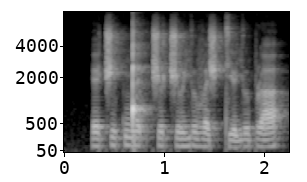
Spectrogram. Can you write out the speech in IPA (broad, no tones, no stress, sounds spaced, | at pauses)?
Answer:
e t͡ʃ i p ŋ͡ǃ e p t͡ʃ ɯ t͡ʃ ɯ j ɯ β ɛ ʃ tʲ ʌ j ɯ p ɭ a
